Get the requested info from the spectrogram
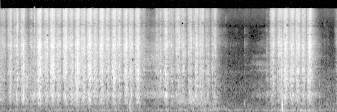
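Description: Raw unpeeled potato being grated on a stainless steel box grater: quick repeated rasping strokes, which stop for about a second past the middle and then start again briefly.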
